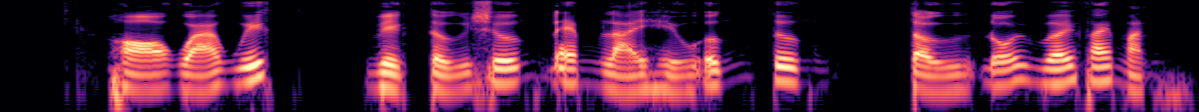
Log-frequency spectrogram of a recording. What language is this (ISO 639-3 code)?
vie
